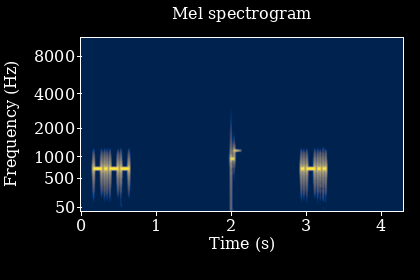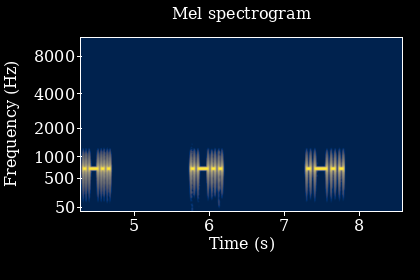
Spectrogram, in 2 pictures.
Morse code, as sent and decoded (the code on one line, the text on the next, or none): -.-- / .-.. .-.. .-.. .-..
Y LLLL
